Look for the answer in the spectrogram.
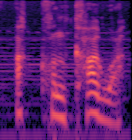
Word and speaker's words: Aconcagua: Ak Aconcagua.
